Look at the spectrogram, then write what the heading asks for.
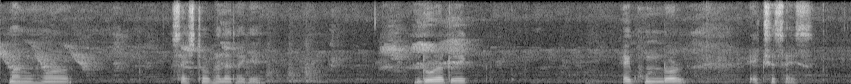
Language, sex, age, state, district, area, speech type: Assamese, male, 18-30, Assam, Lakhimpur, rural, spontaneous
